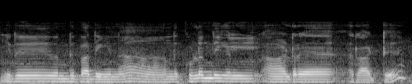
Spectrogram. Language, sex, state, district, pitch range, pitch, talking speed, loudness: Tamil, male, Tamil Nadu, Kanyakumari, 120-135 Hz, 125 Hz, 100 wpm, -14 LUFS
